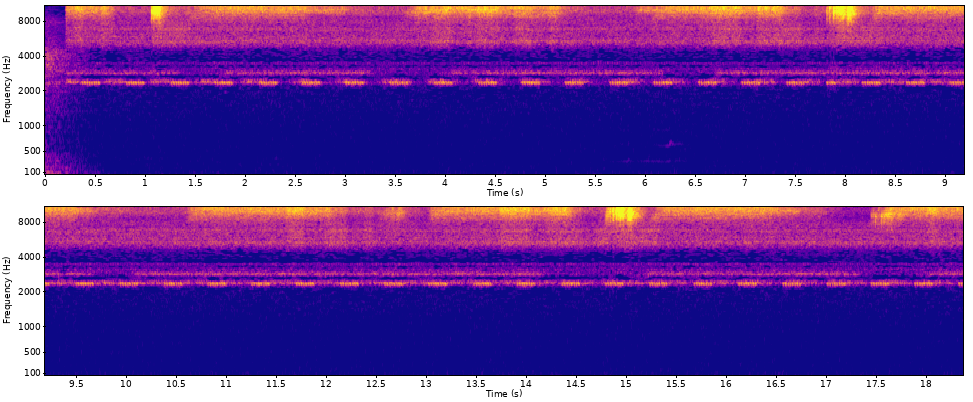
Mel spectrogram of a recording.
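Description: Faint chorus of crickets and other insects: a steady, evenly pulsing chirp over a high, continuous insect hiss.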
